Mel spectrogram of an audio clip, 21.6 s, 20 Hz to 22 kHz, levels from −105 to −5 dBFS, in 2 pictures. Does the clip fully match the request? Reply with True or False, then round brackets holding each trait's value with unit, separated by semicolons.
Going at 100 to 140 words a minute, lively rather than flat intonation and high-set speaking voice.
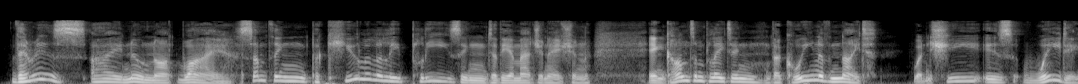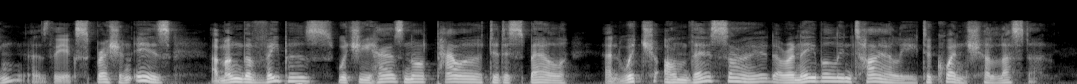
False (135 wpm; 7.0 semitones; 135 Hz)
